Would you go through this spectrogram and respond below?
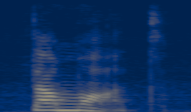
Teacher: we read O as short A in the unstressed syllable. For example, like in the Russian word tomat.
